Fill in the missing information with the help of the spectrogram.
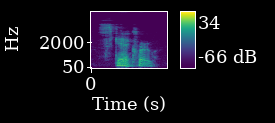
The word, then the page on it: scarecrow: British English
